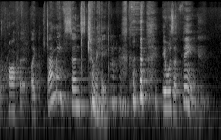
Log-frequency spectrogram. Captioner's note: chuckles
